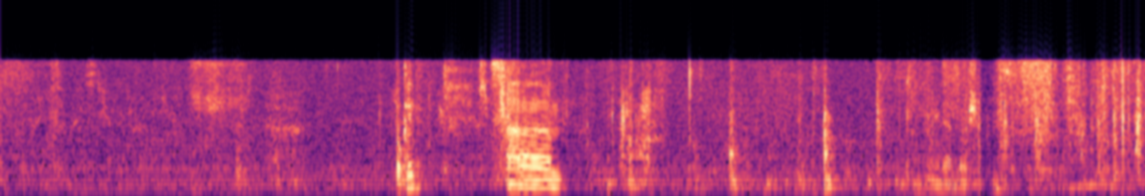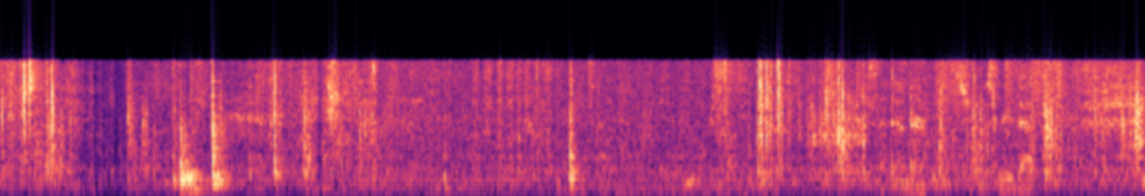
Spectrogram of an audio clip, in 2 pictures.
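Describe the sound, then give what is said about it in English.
Papers rustle and shuffle, with soft scrapes and occasional sharper clicks scattered over about twenty seconds, a voice briefly speaking once amid the handling noise; a committee chair shuffling papers between legislative work sessions on House Bills. “And as I shuffle through my papers here.”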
